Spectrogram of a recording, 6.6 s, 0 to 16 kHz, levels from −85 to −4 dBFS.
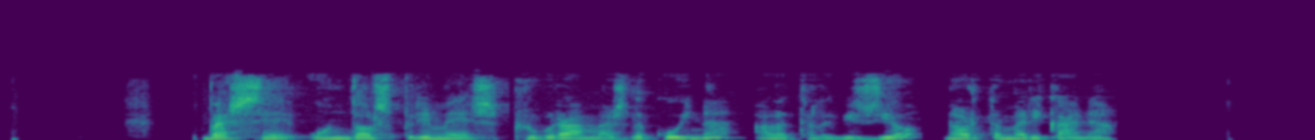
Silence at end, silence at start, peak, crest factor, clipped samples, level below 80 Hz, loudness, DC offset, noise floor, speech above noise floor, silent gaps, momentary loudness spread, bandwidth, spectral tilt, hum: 1 s; 1 s; -8 dBFS; 18 dB; under 0.1%; -62 dBFS; -25 LUFS; under 0.1%; under -90 dBFS; over 65 dB; 4.63-4.71 s; 8 LU; 8 kHz; -5 dB/octave; none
